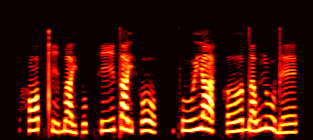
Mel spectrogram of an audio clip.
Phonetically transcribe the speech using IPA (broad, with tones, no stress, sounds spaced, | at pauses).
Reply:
h ɔː˧˥ t̚ pʰ i˩˧ b a˧˩ j p u˧ k̚ h iː˧˥ t̪ a˥˨ j h o˥˨ | pʰ uː˧˥ j aː˥˨ k̚ h ɤː˧˥ d a˧˥ w n uː˥˨ d eː˧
